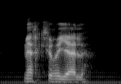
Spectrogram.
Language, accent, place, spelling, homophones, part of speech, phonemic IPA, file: French, France, Lyon, mercuriale, mercurial / mercuriales, noun, /mɛʁ.ky.ʁjal/, LL-Q150 (fra)-mercuriale.wav
- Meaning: 1. A session of the French Parliament held on a Wednesday where the First President would denounce any injustices 2. mercury (Mercurialis)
